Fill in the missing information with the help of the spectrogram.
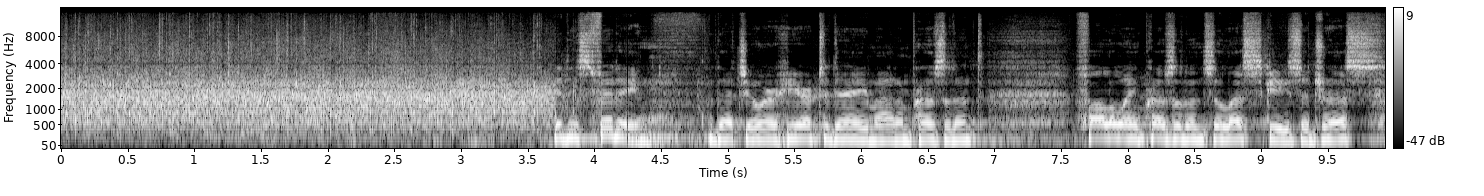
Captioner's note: applause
